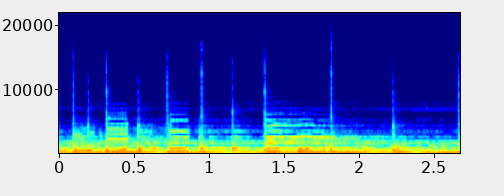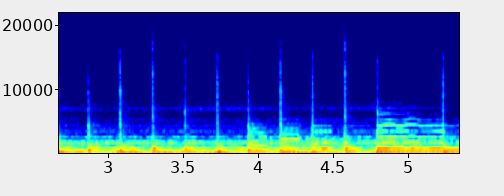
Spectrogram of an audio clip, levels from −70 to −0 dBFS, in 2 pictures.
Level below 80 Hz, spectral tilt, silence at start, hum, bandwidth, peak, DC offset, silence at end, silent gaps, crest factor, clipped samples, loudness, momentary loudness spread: -26 dBFS; -6.5 dB/octave; 0 s; none; 14 kHz; -4 dBFS; under 0.1%; 0 s; none; 16 dB; under 0.1%; -20 LUFS; 4 LU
